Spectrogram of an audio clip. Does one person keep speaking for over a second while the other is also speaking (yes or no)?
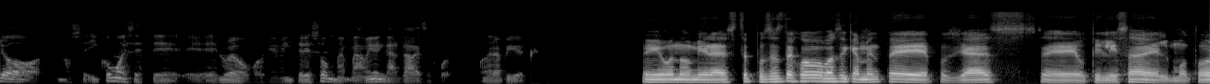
no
